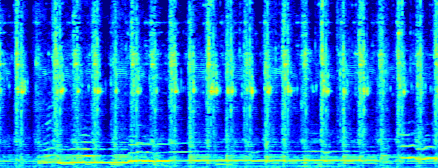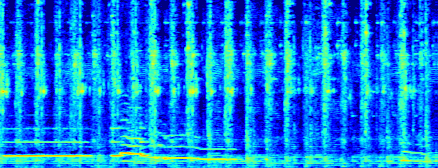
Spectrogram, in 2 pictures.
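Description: Traditional folk music played live: a rattle shaken in a steady beat of about four strokes a second under a melody of held notes that slide up and down. The ensemble includes a fretted stringed instrument with a gourd resonator.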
